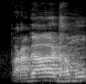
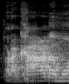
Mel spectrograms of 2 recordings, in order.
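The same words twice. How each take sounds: First: ప్రగాఢము with plain g, breathy ఢ; careful model ప్రగాఢము, puff only on ఢ; correct aspirated dha. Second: ప్రగాఢము as pra-GHAA-damu, plain d; mispronounced aspirated gha. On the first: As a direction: say pra-gaa-DHA-mu for ప్రగాఢము. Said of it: "గాకి ఒత్తు లేదు". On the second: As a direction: wrongly puff the గ in ప్రగాఢము. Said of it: "అంటున్నారు". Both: Shown as a demonstration.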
